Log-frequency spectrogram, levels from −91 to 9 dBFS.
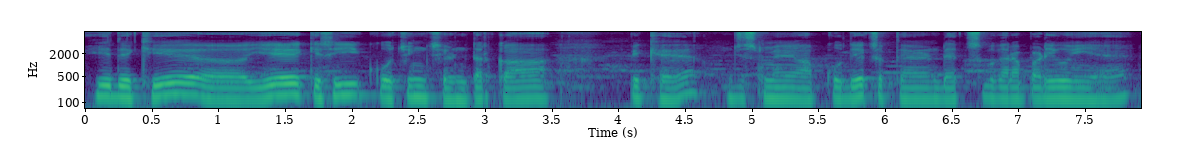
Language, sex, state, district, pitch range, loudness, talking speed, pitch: Hindi, male, Jharkhand, Jamtara, 125-140 Hz, -33 LUFS, 145 wpm, 130 Hz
